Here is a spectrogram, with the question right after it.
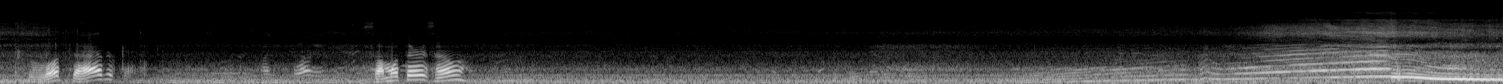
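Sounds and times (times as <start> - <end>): motorcycles running around track: 7.1 - 15.0
motorcycle engine accelerating: 8.6 - 15.0.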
